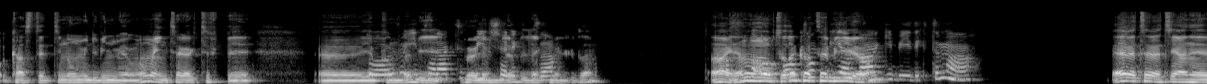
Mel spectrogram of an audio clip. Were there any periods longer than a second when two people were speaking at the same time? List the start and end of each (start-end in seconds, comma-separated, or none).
3.7-5.5, 7.2-8.8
